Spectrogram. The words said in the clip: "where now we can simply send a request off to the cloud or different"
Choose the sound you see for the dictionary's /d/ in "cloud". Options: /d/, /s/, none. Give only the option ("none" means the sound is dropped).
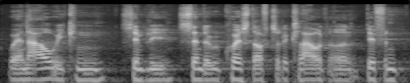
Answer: /d/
